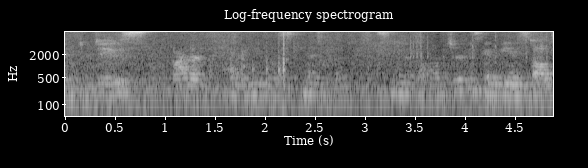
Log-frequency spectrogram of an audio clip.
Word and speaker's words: Bollinger: Cynda, when you came the first time, I pronounced her name Bollinger, but I have been corrected. It's Bollinger, and I will pay the fine.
